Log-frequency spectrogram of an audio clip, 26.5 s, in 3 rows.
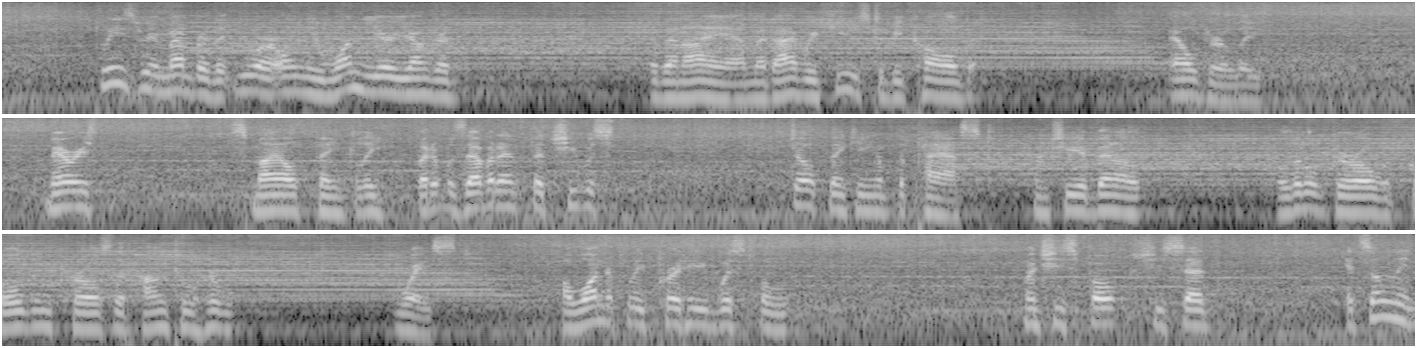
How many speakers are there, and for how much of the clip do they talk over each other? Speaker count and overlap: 1, no overlap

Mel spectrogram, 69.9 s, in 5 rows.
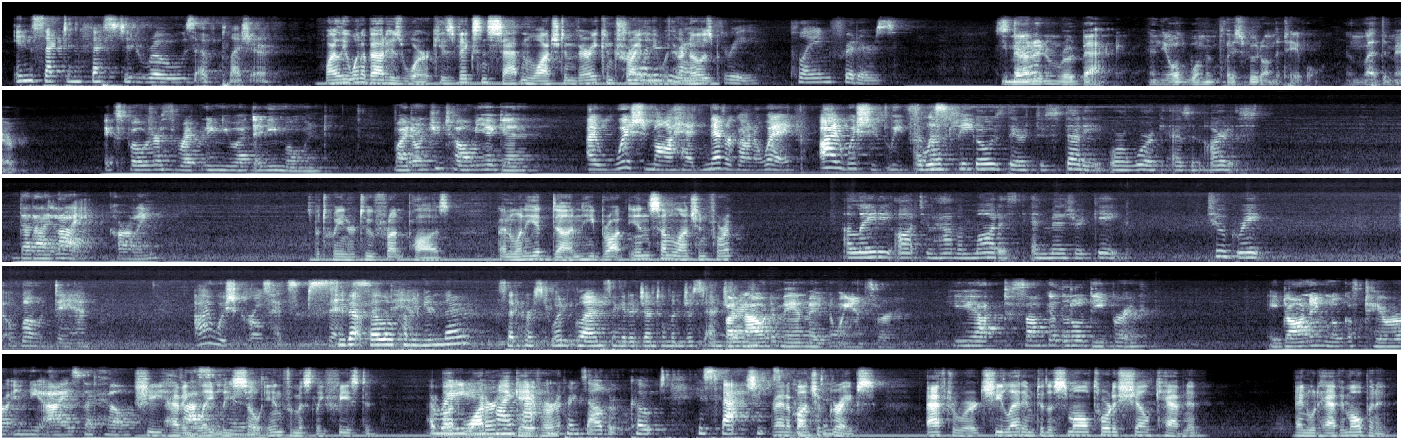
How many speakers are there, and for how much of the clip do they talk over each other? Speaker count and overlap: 7, about 10%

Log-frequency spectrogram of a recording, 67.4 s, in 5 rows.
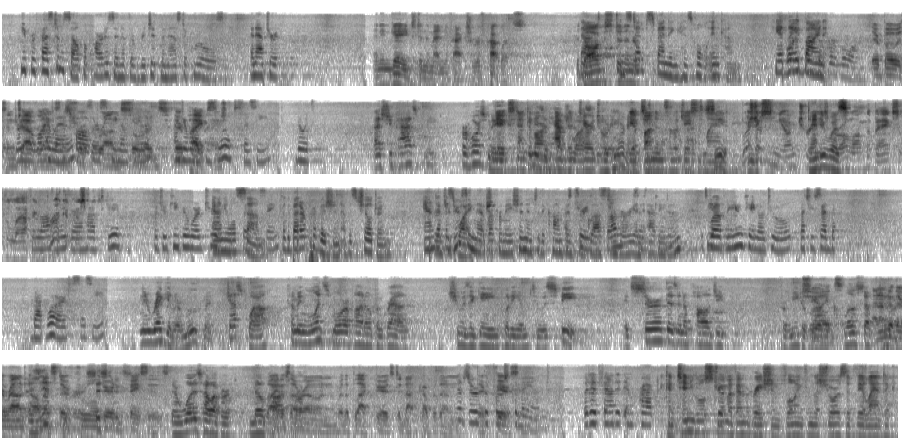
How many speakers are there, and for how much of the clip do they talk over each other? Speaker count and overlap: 10, about 34%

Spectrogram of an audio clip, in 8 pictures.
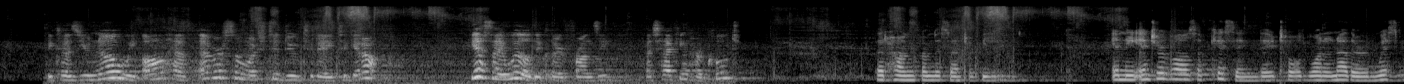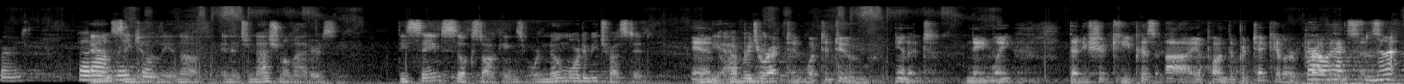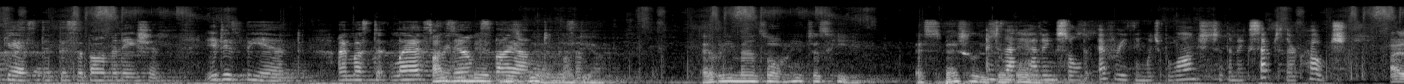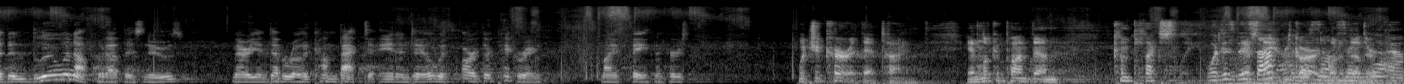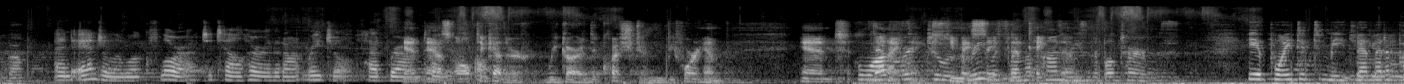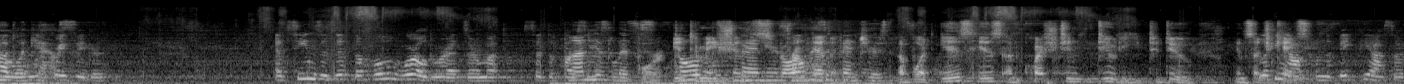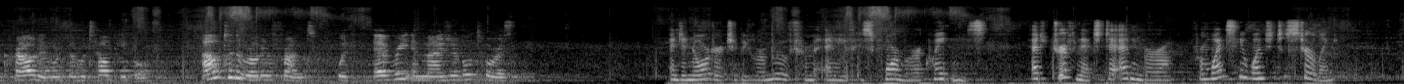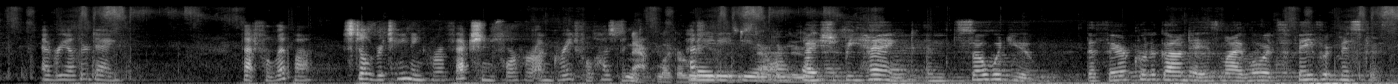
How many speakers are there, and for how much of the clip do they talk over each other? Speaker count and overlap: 8, about 16%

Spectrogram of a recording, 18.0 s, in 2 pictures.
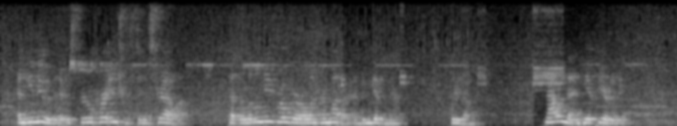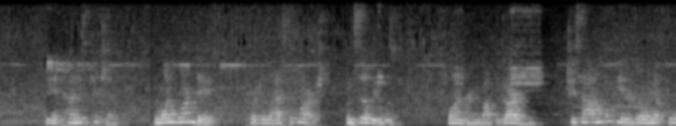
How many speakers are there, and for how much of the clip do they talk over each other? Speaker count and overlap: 1, no overlap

